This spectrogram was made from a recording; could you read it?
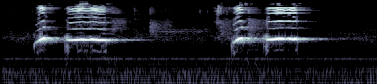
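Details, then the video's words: Cute, adorable bird giving two clear whistled notes, each rising sharply then holding steady, about a second and a half apart, over a faint steady hum. "Cute bird making cute sounds"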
